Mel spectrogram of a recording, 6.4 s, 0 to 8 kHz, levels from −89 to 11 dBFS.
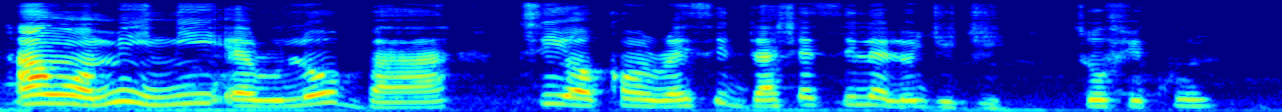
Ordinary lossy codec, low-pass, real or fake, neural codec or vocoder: none; 7.2 kHz; real; none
